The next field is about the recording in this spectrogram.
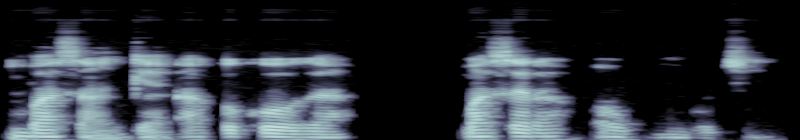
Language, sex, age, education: Igbo, male, 30-45, tertiary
